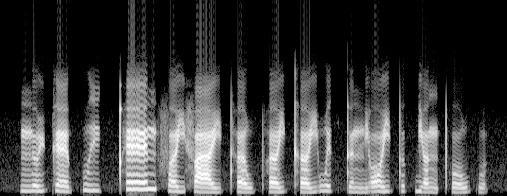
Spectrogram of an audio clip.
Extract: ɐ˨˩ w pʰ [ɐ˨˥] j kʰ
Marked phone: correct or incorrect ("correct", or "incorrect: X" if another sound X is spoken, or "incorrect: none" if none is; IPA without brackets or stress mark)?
correct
